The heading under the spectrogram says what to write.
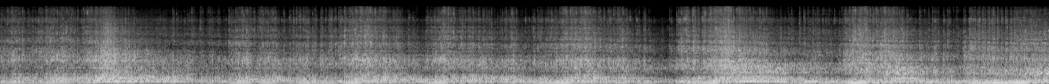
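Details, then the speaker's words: Mazda FD RX-7 with rebuilt 2002 LS6 V8, Trick Flow cam, essentially straight-piped exhaust; loud, raw, unmuffled rumble rising and falling with revs, choppy from the cam, no knocks. Normal running, straight-pipe exhaust. "you probably won't be able to hear me speaking over the v8 essentially straight piped exhaust that's cammed out"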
